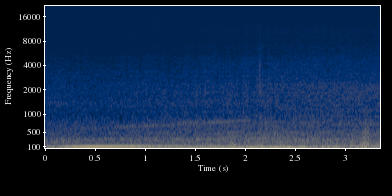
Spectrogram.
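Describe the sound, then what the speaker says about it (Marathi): A car engine holds a loud, close, low rumble that dips slightly and lifts again, heard from inside the moving vehicle without talk. "आता 1 ते 5 आणि 5 ते 1 गिअर तुम्हाला अप शिफ्ट आणि डाऊन शिफ्ट करून दाखवतो"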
